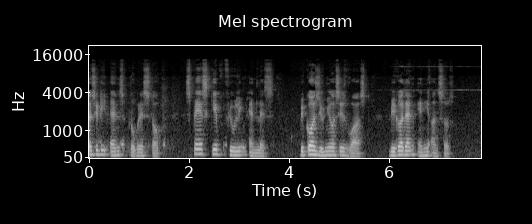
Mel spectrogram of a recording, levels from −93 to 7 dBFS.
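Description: Echo leak appears at 0.19, 0.63, 1.07, 1.44, 2.65 and 3.02 s. Each time a copy of the speech trails it by about 0.2 s, in short scraps. The loudest scrap is at 0.63 s. This is likely an echo canceller letting loudspeaker sound back through.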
